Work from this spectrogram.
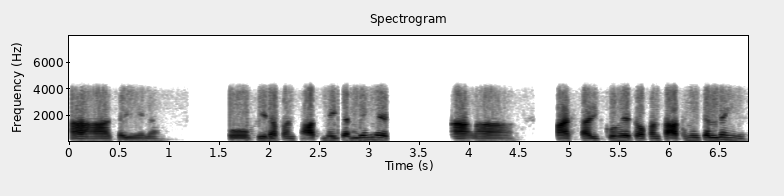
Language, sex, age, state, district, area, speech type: Hindi, male, 18-30, Madhya Pradesh, Harda, urban, conversation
